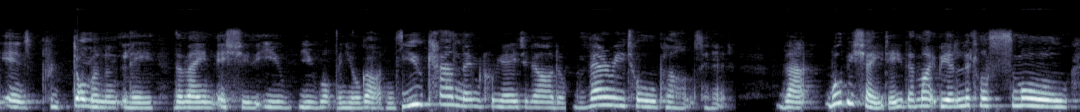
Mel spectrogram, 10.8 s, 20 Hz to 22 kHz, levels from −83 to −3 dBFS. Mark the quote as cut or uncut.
cut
